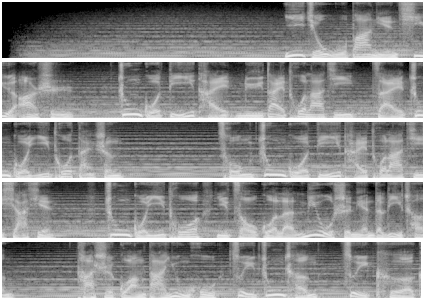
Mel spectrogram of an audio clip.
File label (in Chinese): 男 企业宣传 纪录片配音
